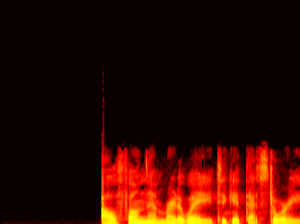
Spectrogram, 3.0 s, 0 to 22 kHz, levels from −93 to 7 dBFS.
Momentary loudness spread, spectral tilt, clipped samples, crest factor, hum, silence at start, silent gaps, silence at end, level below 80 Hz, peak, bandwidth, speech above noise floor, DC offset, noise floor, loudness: 5 LU; -6.5 dB/octave; under 0.1%; 20 dB; none; 1 s; none; 0 s; -58 dBFS; 0 dBFS; 7.8 kHz; 66 dB; under 0.1%; -86 dBFS; -21 LUFS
